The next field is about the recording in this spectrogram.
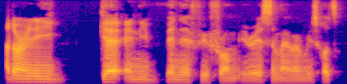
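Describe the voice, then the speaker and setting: Young man, low voice, casual podcast guest, hesitant, self-effacing. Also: steady tone, fast, a little mellow. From Nigeria. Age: young adult. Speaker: podcast guest, university student. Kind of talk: casual chat.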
